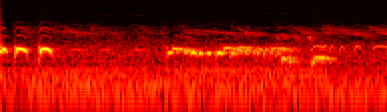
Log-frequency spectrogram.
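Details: Local zebra dove heard in a lure recording for wild doves. Two short, loud clipped notes open, followed by a softer wavering run of rolling coos and a few lower, falling notes.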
